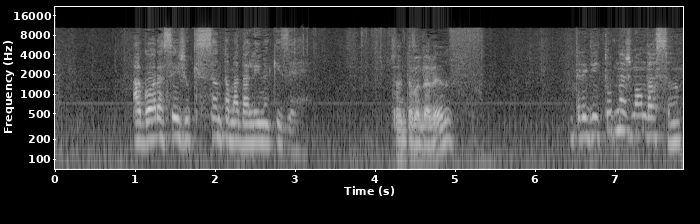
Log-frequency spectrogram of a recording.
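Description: A woman sings loudly.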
